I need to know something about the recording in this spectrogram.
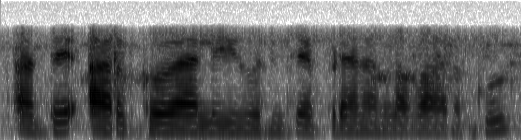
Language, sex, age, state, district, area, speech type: Telugu, female, 18-30, Andhra Pradesh, Eluru, rural, conversation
